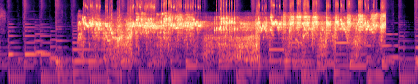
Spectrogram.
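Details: Pet lovebirds chattering continuously, a dense stream of shrill high chirps and squeaks for about six seconds, with light children's music underneath.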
